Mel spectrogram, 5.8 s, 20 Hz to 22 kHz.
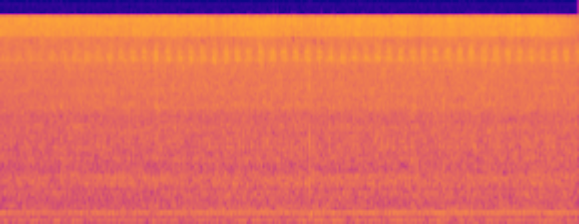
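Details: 2011 Volvo XC90 petrol engine idling smoothly and evenly with a steady low hum after PCV valve replacement; the previous loud whistling is gone.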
